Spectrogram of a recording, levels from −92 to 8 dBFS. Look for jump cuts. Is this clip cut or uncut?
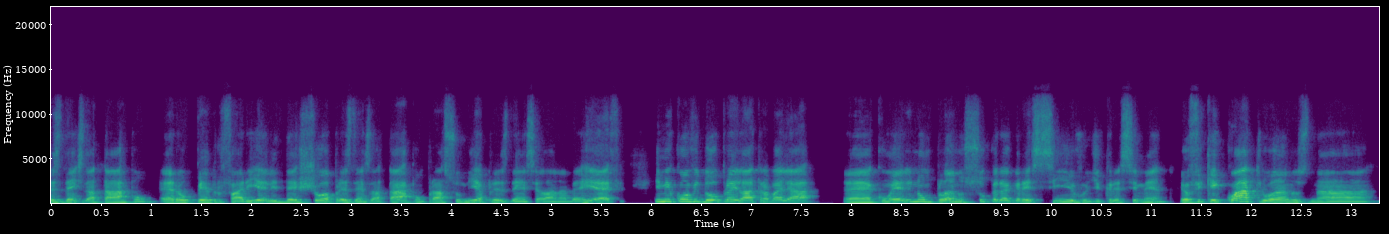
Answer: uncut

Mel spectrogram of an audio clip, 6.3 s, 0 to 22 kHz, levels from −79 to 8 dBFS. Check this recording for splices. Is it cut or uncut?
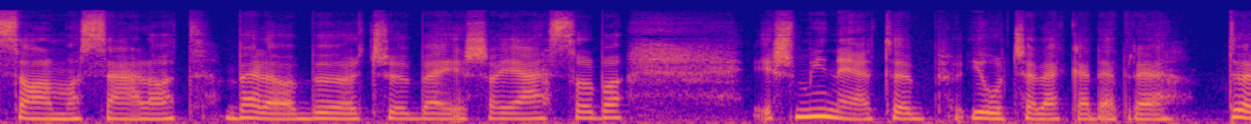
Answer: uncut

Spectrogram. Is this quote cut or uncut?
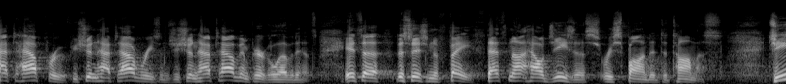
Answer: cut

